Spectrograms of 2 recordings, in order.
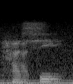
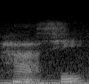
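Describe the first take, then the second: First: The first syllable is not said with more force. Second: The first syllable is said with more force. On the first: It is one of the other two words. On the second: It means chopsticks.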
